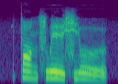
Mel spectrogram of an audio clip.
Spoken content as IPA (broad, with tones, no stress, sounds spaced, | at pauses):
t̪ ɑ˥˧ ŋ s w e˥˧ ɪ̯ ɕ j o˥˩ ʊ̯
